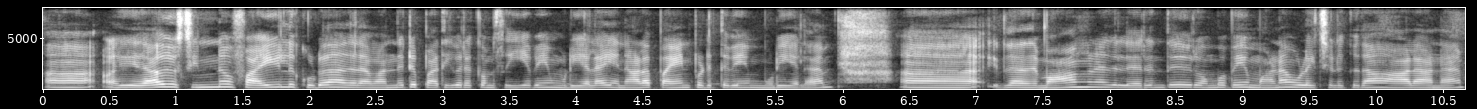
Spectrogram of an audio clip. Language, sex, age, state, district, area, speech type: Tamil, female, 30-45, Tamil Nadu, Pudukkottai, urban, spontaneous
